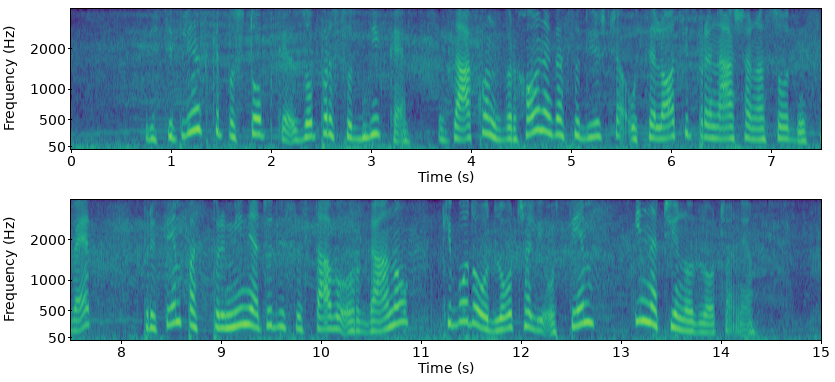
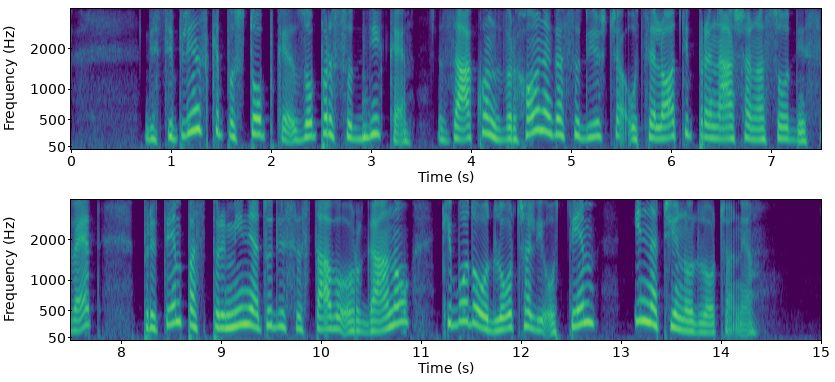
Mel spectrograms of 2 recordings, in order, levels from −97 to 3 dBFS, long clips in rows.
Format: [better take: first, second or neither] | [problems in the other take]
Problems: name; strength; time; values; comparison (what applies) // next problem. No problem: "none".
second | background sound (Motorcycle); 16 dB below the speech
